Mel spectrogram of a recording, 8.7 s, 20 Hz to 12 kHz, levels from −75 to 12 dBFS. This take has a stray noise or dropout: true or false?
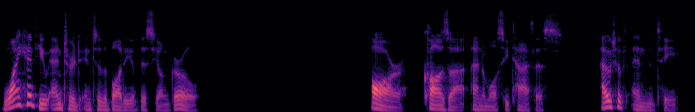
false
